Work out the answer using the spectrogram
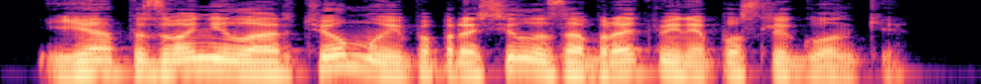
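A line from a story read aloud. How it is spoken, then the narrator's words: Plain. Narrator (Russian): ответила девушка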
